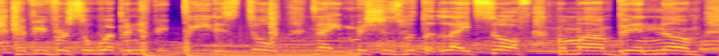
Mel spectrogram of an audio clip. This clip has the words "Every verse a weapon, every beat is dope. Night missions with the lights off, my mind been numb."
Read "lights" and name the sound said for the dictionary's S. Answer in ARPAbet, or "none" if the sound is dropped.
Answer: S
